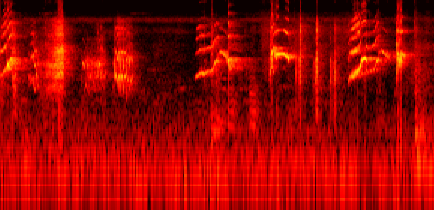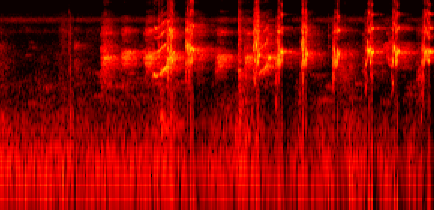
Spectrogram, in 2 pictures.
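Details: Energetic Javan myna song meant as a tutor recording for training other birds: clustered harsh squawks, clicks and rising whistled notes in rapid bursts with brief gaps, growing denser toward the end.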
